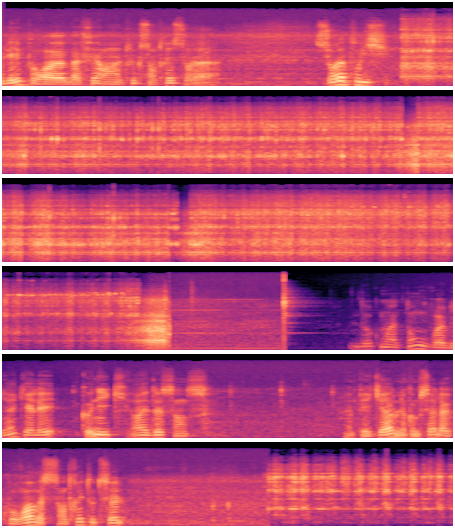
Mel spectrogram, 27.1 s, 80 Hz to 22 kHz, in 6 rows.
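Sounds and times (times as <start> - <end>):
metal lathe cutting with whine: 4.0 - 15.2.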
